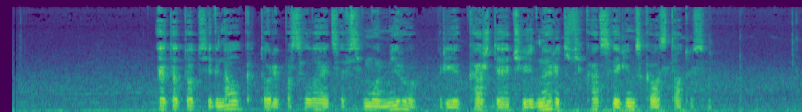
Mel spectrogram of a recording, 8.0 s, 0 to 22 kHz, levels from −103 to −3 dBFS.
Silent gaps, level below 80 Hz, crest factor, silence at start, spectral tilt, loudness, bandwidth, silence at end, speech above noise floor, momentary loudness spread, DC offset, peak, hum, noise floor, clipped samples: none; -48 dBFS; 22 dB; 0.55 s; -4.5 dB/octave; -23 LUFS; 17 kHz; 0.05 s; 25 dB; 7 LU; under 0.1%; -4 dBFS; none; -48 dBFS; under 0.1%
